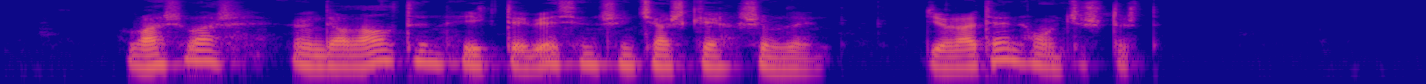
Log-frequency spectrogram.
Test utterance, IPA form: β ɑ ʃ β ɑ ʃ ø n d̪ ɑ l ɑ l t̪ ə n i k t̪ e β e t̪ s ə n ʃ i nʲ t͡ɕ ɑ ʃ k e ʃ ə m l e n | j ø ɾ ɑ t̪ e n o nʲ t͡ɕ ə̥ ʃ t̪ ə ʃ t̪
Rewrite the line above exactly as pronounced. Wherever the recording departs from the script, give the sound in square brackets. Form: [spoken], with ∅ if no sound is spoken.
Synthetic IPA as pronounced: β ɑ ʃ β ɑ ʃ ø n d̪ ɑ l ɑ l t̪ ə n i k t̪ e β e [∅] s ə n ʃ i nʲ t͡ɕ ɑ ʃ k e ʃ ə m l e n | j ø ɾ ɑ t̪ e n o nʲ t͡ɕ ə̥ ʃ t̪ ə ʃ t̪

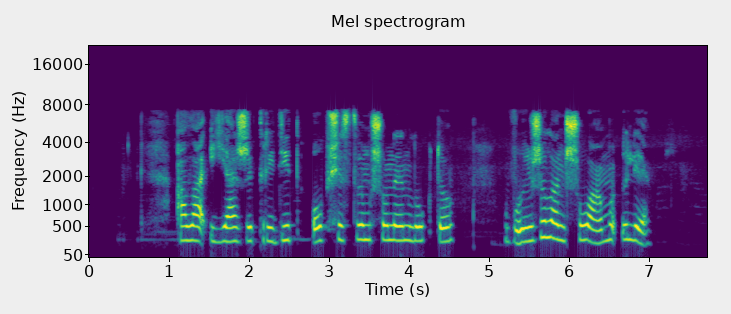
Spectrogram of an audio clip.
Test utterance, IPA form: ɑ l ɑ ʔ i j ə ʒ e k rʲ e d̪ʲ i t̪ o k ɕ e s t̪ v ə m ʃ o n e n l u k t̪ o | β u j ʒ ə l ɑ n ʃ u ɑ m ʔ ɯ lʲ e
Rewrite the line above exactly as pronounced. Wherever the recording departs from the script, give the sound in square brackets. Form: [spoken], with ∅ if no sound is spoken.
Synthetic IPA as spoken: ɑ l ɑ ʔ i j [ɑ] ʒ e k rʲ e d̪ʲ i t̪ o [p] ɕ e s t̪ v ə m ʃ o n e n l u k t̪ o | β u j ʒ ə l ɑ n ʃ u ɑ m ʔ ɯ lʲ e

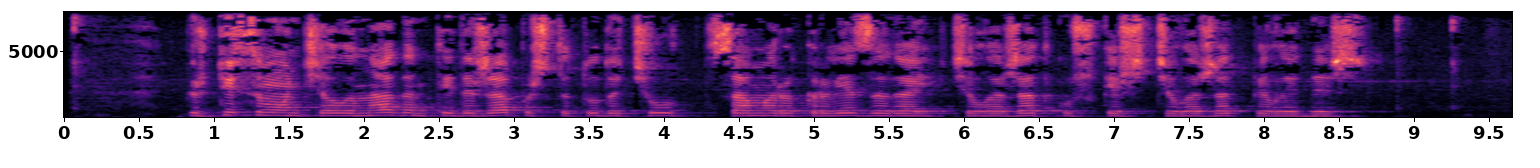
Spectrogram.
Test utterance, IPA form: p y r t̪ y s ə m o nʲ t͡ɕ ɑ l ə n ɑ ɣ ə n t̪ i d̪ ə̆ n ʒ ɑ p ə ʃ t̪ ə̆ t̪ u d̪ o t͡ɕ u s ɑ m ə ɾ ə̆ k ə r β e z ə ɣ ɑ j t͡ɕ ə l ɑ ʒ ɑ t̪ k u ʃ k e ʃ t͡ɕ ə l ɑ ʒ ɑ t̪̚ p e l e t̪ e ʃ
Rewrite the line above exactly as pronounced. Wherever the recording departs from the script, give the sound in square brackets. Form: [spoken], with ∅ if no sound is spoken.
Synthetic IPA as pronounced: p y r t̪ y s ə m o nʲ t͡ɕ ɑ l ə n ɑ ɣ ə n t̪ i d̪ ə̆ [∅] ʒ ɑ p ə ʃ t̪ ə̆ t̪ u d̪ o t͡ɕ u s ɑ m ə ɾ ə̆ k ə r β e z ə ɣ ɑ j t͡ɕ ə l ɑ ʒ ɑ t̪ k u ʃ k e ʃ t͡ɕ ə l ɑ ʒ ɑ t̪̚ p e l e [d̪] e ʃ

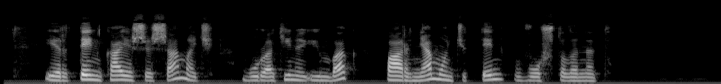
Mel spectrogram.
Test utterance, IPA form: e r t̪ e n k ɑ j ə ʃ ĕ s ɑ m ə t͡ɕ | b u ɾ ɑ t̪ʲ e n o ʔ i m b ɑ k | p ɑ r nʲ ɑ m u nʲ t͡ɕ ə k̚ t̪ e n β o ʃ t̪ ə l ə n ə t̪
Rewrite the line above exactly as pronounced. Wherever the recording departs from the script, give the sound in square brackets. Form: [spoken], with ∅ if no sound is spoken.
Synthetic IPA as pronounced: e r t̪ e n k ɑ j ə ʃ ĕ [ʃ] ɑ m ə t͡ɕ | b u ɾ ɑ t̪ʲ [i] n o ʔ [y] m b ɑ k | p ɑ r nʲ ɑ m [o] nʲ t͡ɕ ə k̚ t̪ e n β o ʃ t̪ ə l ə n ə t̪

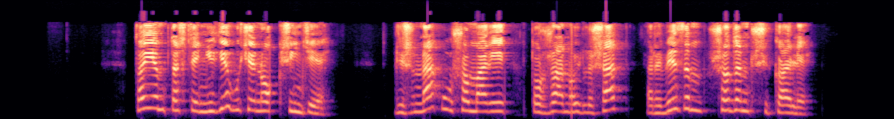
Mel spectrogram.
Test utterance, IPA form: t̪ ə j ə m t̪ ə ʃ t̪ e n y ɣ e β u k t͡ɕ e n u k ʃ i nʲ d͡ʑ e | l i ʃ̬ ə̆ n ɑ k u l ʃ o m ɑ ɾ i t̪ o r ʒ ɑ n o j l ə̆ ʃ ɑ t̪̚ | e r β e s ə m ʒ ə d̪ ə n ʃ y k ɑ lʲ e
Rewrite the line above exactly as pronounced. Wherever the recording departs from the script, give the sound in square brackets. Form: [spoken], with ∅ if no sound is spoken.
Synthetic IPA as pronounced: t̪ ə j ə m t̪ ə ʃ t̪ e n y ɣ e β u [∅] t͡ɕ e n [o] k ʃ i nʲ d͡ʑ e | l i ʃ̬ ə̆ n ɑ k u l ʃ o m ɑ ɾ i t̪ o r ʒ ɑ n o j l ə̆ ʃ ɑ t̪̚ | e r β e [z] ə m [ʃ] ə d̪ ə n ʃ y k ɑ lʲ e

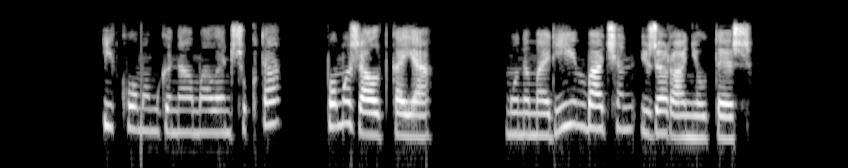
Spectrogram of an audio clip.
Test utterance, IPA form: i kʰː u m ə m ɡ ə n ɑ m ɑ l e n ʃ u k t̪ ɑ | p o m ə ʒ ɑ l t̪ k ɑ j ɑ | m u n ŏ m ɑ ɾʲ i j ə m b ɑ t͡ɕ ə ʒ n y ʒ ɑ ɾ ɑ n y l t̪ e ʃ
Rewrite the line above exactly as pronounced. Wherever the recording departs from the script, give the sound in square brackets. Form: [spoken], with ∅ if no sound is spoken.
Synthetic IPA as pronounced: i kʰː [o] m ə m ɡ ə n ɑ m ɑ l e n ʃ u k t̪ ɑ | p o m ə ʒ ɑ l t̪ k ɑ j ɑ | m u n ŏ m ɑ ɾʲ i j ə m b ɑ t͡ɕ ə [∅] n y ʒ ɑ ɾ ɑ n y l t̪ e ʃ

